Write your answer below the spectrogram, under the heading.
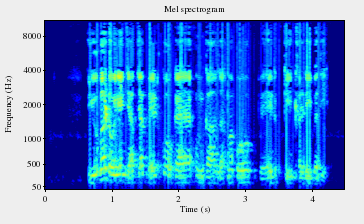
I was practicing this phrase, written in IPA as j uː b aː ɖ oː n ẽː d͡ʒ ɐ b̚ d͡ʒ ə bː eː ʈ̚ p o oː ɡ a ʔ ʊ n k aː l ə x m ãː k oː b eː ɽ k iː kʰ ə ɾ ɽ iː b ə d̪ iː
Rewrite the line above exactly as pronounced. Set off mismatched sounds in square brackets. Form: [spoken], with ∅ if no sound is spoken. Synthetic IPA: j uː b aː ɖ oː n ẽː d͡ʒ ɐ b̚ d͡ʒ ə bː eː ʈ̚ [k] o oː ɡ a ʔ ʊ n k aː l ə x m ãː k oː b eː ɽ k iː kʰ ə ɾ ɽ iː b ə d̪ iː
